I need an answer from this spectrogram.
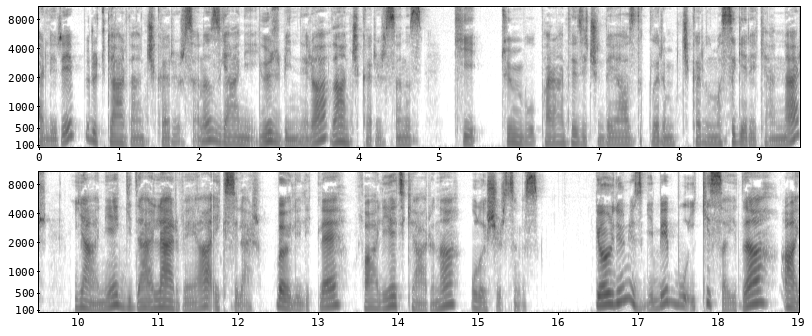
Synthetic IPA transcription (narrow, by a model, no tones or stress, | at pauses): ɾlʲe̞ɾibyɾyt̪cʰaɾd̪ant͡ʃʰɯ̥kʰaɾɯɾsa̰nɯzjaːnɪ̰jyzbinlʲiɾad̪ant͡ʃʰɯ̥kʰaɾɯɾsanɯz̥ | cʰi | t̪ʰymbupʰaɾant̪ʰɛzit͡ʃʰind̪ɛjazd̪ɯklˠaɾɯmt͡ʃʰɯ̥kʰaɾɯlˠmasɯɟe̞ɾecʰænlʲæɾ̥ | jaːniɟid̪æɾlʲæɾve̞jaːʔɛ̰csilʲæ̰ɾ̥ | bø̞jlʲe̞lʲḭclʲɛ | faːlʲijɛt̪cʰaːɾɯnaulˠaʃɯ̰ɾsɯnɯ̰z̥ | ɟ̥ø̞ɾd̪yːnyzɟibɪbuicʰisajɯd̪aa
